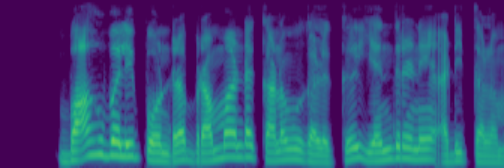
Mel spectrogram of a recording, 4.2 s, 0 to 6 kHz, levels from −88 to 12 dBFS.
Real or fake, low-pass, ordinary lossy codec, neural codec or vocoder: real; 5.4 kHz; none; none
